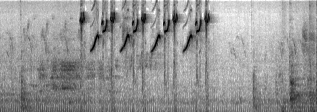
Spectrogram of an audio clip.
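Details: Wild glatik batu, or cinereous tit, giving a rapid series of about seven clear two-part phrases, high pip then rising whistle, in some two and a half seconds, framed by soft ambient noise.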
